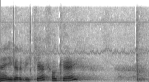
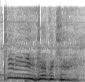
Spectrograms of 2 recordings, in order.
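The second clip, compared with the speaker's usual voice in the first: high sing-song urging; 9 semitones higher, 4 dB louder than usual. Real, not acted. Urging toddler toward cat.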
